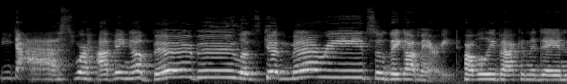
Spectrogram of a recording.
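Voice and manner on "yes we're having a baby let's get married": put-on gleeful cheering about the baby; overjoyed husband, cheering yes; excited. Husband cheering to wife about the pregnancy, excited. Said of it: "and he was like".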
